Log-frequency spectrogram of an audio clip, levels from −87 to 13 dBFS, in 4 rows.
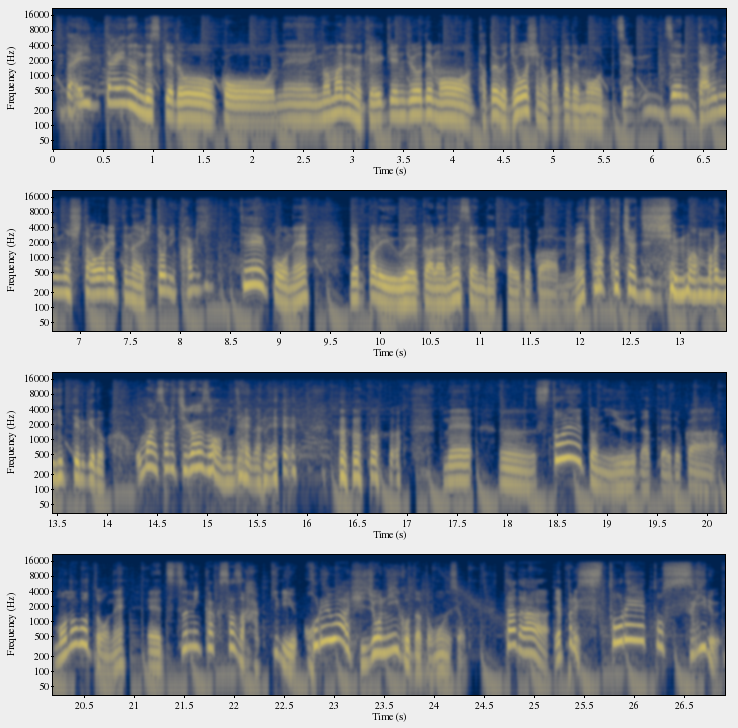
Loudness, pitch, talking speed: -15 LUFS, 175 Hz, 350 characters per minute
